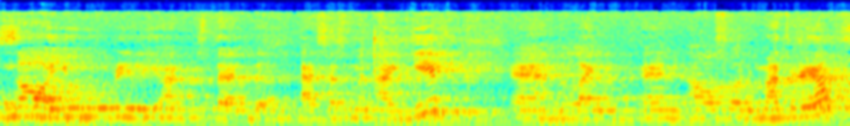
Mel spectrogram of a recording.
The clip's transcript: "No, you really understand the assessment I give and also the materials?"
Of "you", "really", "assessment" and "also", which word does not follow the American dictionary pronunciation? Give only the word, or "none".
also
